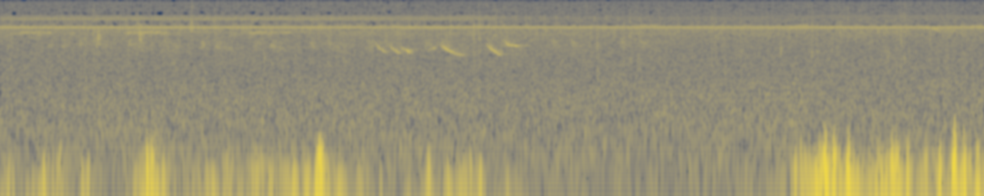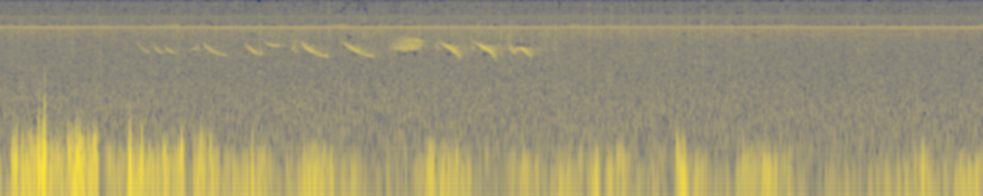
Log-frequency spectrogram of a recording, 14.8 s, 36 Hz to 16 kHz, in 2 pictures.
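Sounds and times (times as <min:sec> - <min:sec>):
high insect tone: 0:00.0 - 0:14.7
chestnut-bellied seed finch whistling song: 0:02.8 - 0:04.0, 0:08.4 - 0:11.5.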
